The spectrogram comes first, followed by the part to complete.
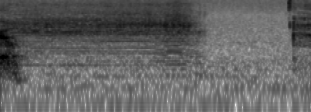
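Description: Electric toothbrush held to the chest as a vibrating massager, buzzing steadily and then stopping about a second and a half in.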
